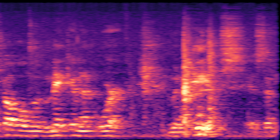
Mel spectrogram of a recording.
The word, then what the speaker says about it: Matthias: have a little trouble with making it work Matias is the name and you see if you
